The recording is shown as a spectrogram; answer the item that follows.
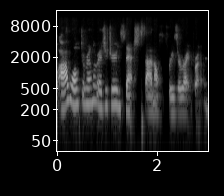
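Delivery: normal talking voice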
